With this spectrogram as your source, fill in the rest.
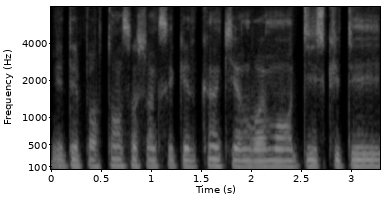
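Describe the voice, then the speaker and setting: Recorded very cleanly against a silent background, a man speaks at medium pitch with a dark, mellow tone in a dry, close sound with no echo. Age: 20s. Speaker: podcast co-host. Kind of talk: casual chat.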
